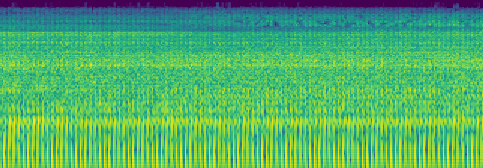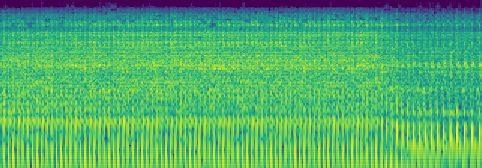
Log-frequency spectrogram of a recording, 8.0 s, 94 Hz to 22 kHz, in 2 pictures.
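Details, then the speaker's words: 2012 Toro Timecutter SS 5000 zero-turn mower (model 74630), twin-cylinder engine running on one cylinder: hard jackhammer-like thumping about 3.5 beats a second; swapping the coils gave the same result, ruling out spark and pointing to that side of the engine. "it swapped coils same result so that does tell us that both these coils are good um so we don't need to go and Source a new coil so it's not a spark problem uh it is a side of the engine problem"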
